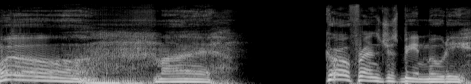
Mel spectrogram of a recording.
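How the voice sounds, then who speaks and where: A man puts on a rumbling character voice at a medium pitch. He speaks at a very slow pace. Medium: actual play. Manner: curt, grumbling.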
